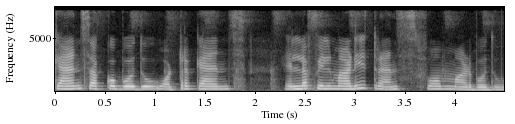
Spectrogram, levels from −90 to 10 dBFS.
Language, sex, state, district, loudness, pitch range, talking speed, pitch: Kannada, female, Karnataka, Bellary, -16 LUFS, 235-265 Hz, 120 wpm, 250 Hz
